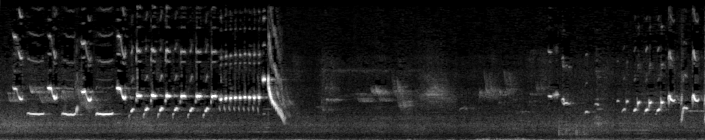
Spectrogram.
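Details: Goldfinch hybrid delivering a fast series of high, tinkling, repeated notes and bright twitters that ends in a quick downward slur, then a pause with a few scattered chirps before the twittering resumes, over a low background hum.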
